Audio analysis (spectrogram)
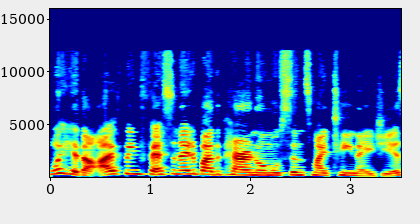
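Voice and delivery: ordinary talk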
